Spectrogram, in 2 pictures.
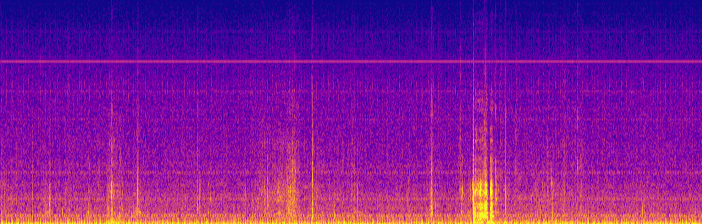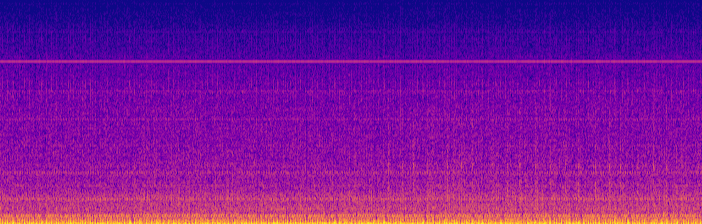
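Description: Steady low rumble of handling and movement noise from a camera mounted on an airsoft sniper rifle. A few faint knocks and rustles come in the first few seconds, and one loud, short clatter about nine and a half seconds in.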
